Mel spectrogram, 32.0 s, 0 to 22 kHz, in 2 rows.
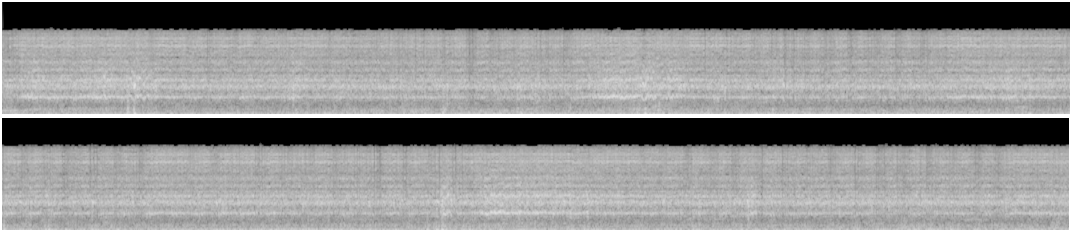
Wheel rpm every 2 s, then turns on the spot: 160, 160, 160, 160, 160, 160, 160, 160, 160, 160, 160, 160, 170, 160, 160, 160.
none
